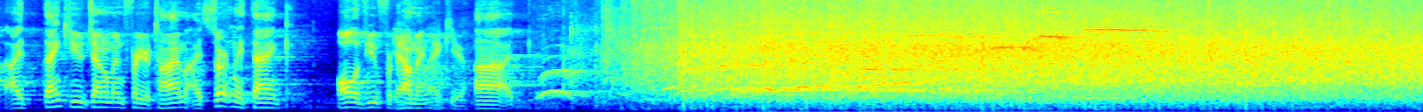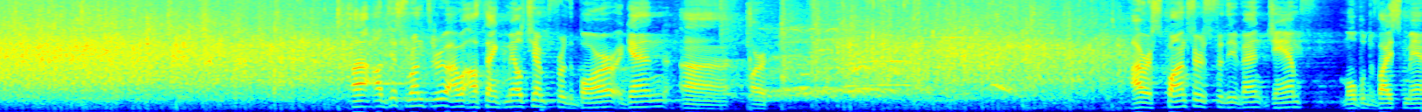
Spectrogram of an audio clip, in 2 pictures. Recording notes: Live From WWDC 2017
